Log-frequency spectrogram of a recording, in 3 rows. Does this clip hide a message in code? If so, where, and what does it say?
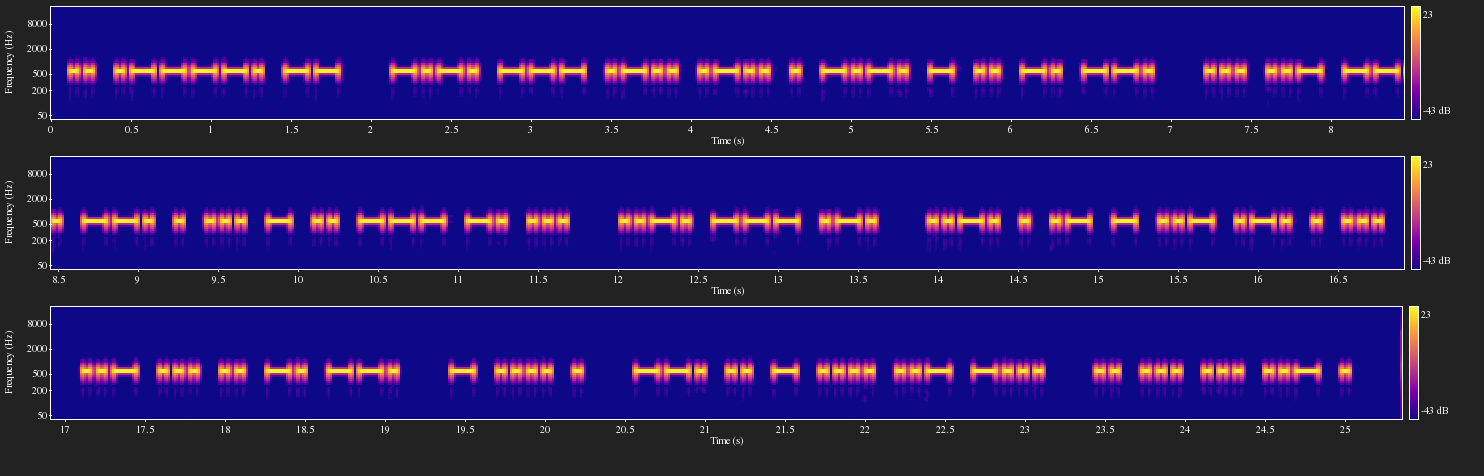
Yes: Morse code from 0.1 to 25.0 s, heard as a keyed tone, about 25 wpm, 600 Hz. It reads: I'M COLLECTING SUGGESTIONS FOR FEATURES USING THE GITHUB ISSUE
